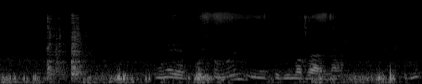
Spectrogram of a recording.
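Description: Voices talking, with two short sharp knocks about half a second in.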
